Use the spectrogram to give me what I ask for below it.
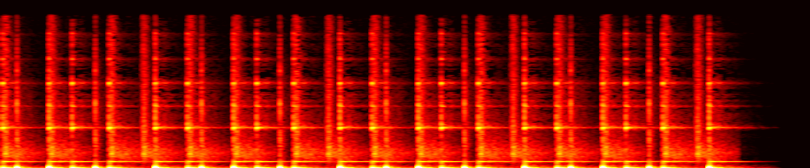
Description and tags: Ejercicio de ritmo sincopado, hecho con samples de Fl studio
Rythm, Syncopation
